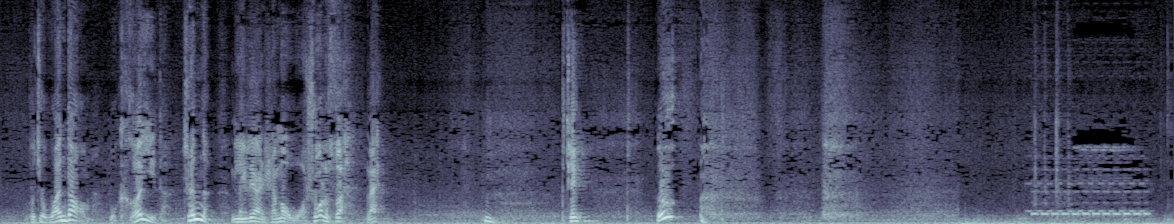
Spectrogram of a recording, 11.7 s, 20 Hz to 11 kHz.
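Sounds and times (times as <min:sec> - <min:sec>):
speech: 0:00.3 - 0:04.0, 0:04.8 - 0:06.0, 0:06.6 - 0:07.2
breathy sounds: 0:04.5 - 0:09.6
telephone ringing with a bright trilling electronic tone: 0:10.2 - 0:11.6.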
